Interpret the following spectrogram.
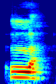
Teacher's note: voiced alveolar lateral approximant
